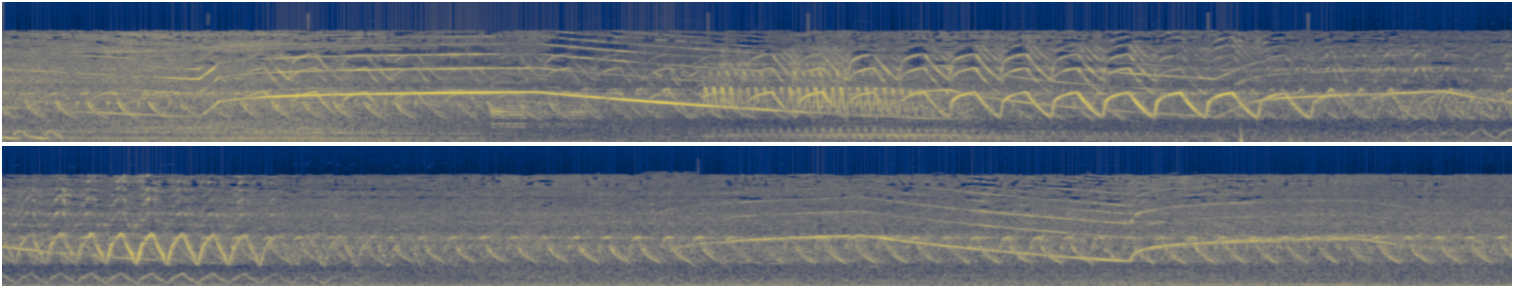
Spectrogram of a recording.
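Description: Police car sirens on a highway, switching between a slow rising-and-falling wail and a rapid yelp, over the low rumble of road traffic.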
